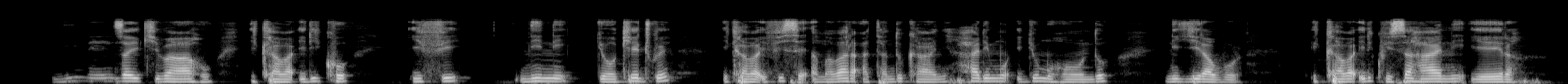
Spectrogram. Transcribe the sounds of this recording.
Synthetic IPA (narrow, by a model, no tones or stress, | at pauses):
nime̞ːzajikʰiβaɦoikʰaβaʔiɾikʰo̞ | ifi | nini | ɾjo̞ːkʰe̞d͡ʒɡwe̞ | ikʰaβaʔifise̞̰ʔamaβaɾa̰ʔatʰaːndukʰaɲe̞haɾimŋoʔibɟuːmuɦo̞ːndo̞ | niɟiɾaβuɾa | ikʰaβaʔiɾikwiːsaɦanije̞ːɾa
